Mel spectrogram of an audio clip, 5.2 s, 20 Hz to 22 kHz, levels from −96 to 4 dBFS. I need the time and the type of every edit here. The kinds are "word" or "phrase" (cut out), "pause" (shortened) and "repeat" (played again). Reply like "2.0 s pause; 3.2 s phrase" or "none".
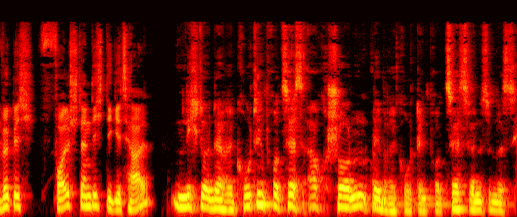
1.6 s pause; 3.7 s word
